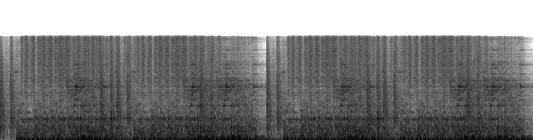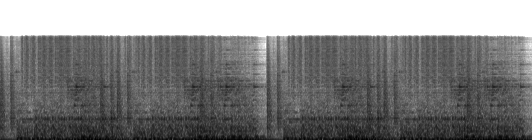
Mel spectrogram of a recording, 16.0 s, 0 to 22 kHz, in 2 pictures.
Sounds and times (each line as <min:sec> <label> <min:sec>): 0:00.0 Drum 0:15.9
